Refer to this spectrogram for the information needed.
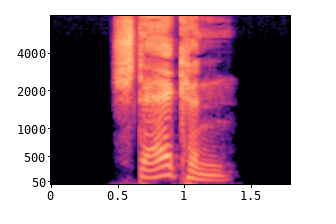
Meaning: first-person plural subjunctive II of stecken
- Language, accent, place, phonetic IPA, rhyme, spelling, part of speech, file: German, Germany, Berlin, [ˈʃtɛːkn̩], -ɛːkn̩, stäken, verb, De-stäken.ogg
